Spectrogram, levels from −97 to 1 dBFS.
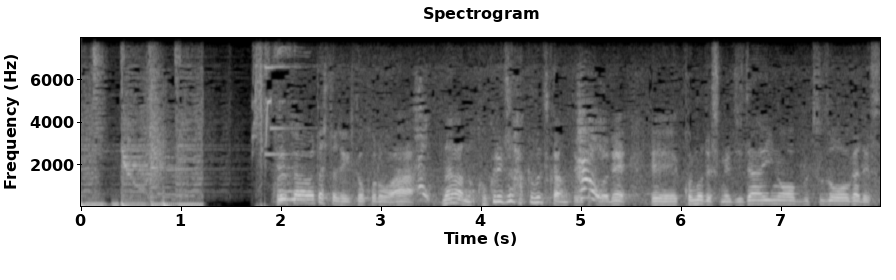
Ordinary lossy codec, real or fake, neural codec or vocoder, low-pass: none; real; none; none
